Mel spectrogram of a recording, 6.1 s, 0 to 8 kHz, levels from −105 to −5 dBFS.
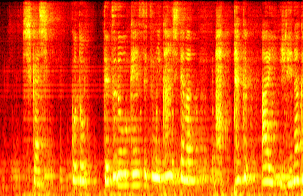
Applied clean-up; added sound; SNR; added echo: neural separator model SepFormer DNS4.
